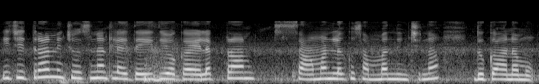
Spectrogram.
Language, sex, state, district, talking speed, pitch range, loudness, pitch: Telugu, female, Telangana, Mahabubabad, 90 wpm, 235-280 Hz, -13 LUFS, 250 Hz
